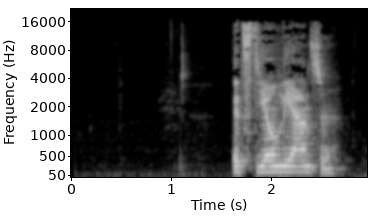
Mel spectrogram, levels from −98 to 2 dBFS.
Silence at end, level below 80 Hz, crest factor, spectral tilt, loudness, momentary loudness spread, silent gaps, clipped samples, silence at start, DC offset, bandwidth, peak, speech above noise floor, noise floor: 0.35 s; -60 dBFS; 22 dB; -3 dB/octave; -18 LUFS; 9 LU; none; under 0.1%; 1.6 s; under 0.1%; 16.5 kHz; -2 dBFS; 54 dB; -72 dBFS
